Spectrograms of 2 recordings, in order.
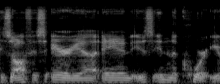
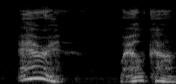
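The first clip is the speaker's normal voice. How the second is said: small, high, swooping little voice; 6 semitones higher than usual. Narrator voicing a young lord greeting Aaron, in a small voice. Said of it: "a small voice calls out and goes".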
